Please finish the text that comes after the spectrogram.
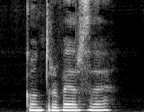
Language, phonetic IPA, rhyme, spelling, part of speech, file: Czech, [ˈkontrovɛrzɛ], -ɛrzɛ, kontroverze, noun, Cs-kontroverze.ogg
- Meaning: controversy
